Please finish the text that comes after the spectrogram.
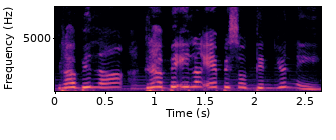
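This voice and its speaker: A lovestruck young female student with a very high, whiny voice. She is excitable and dramatic, pleading with her best friend in a radio romance, with music underneath. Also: measured pace. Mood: whiny, stressed. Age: young adult.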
